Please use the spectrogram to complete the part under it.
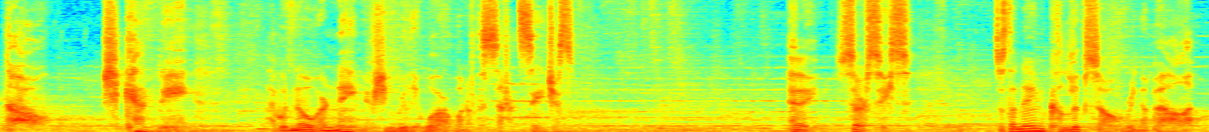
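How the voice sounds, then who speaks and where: A defiant scholar in a dramatic video game, deep and unhurried. He muses to himself with sardonic curiosity while music plays clearly behind him. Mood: puzzled, determined. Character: defiant, curious scholar man journeying through land of the dead. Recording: game dialogue over prominent music.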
